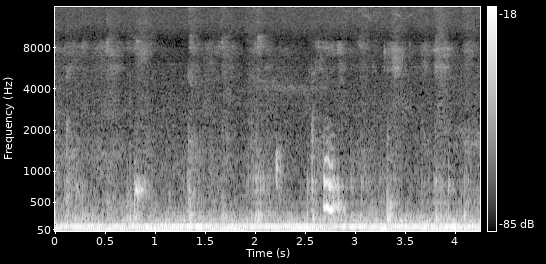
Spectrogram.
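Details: Twenty-day-old Labrador Retriever puppies, still nursing, make a few brief, thin squeaks and whimpers, two clearer ones standing out, against a constant low electrical hum.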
